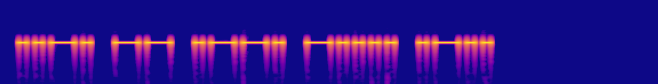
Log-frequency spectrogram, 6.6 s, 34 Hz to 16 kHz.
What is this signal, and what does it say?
Morse code, heard as a keyed tone, about 15 wpm, 700 Hz. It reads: FMP6L
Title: Code Groups - 5 Letter:Numbers - 15wpm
